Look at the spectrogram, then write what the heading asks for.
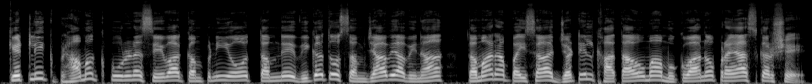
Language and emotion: Gujarati, neutral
